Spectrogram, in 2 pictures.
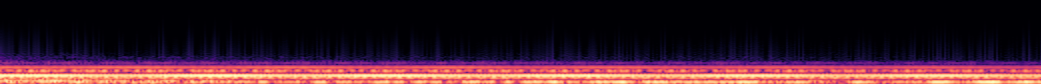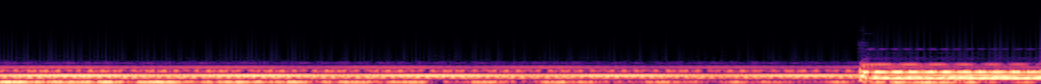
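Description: Singing bowls ringing on in long, steady overlapping tones, one of them pulsing slowly as the tones beat against each other, with a low hum beneath. Near the end a metal bowl is struck and a fresh, louder set of tones begins.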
